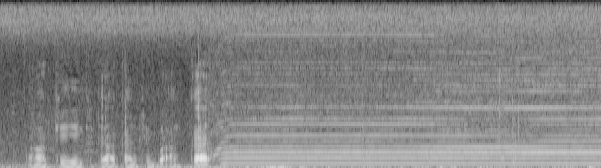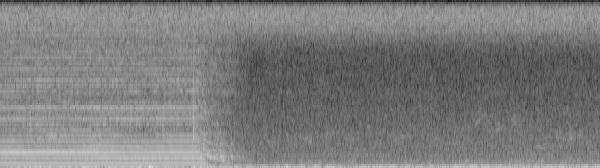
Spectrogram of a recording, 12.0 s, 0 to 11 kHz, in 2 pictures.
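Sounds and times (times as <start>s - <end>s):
electric winch motor whining: 2.0s - 8.5s.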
